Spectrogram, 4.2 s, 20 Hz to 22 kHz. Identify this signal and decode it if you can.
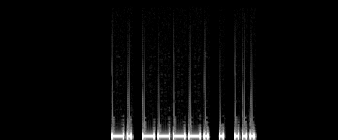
Morse code, heard as a keyed tone, about 25 wpm, 700 Hz. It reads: N9ES
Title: USA Call Signs - 4 Characters - Repeated 3x - 25wpm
